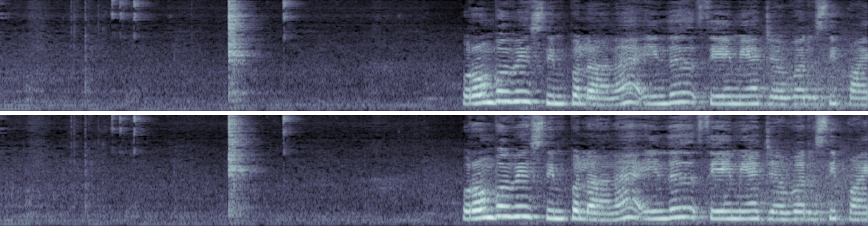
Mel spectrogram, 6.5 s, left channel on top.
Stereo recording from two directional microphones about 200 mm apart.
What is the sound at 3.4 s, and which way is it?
A woman's voice, 5° right (ahead or behind).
